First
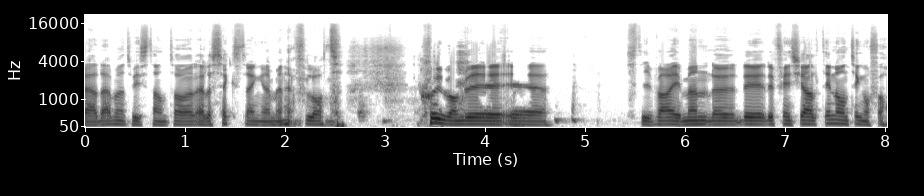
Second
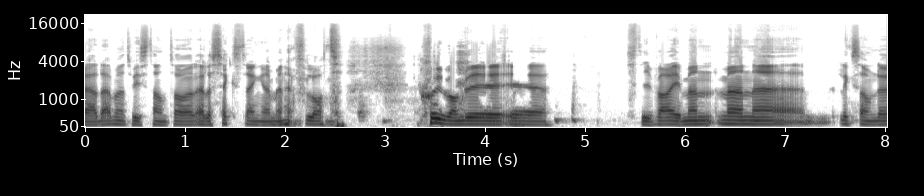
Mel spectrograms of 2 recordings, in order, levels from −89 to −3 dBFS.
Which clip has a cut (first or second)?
first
